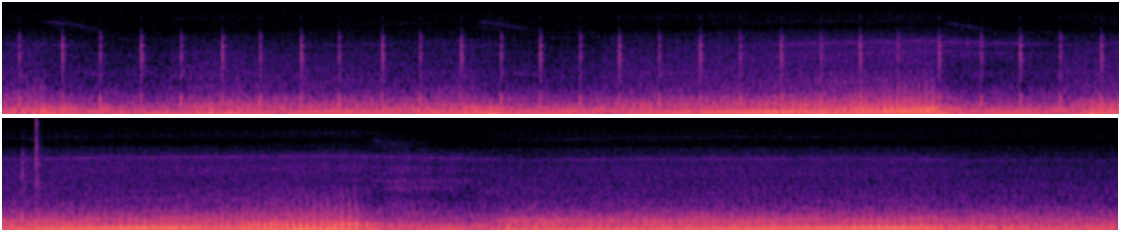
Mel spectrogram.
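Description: Stock truck with a modded engine in American Truck Simulator, a steady low diesel rumble that rises and dips with gear changes, accompanied by a rapid, regular ticking like a turn signal.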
